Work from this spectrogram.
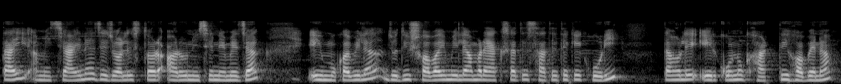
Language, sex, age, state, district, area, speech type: Bengali, female, 45-60, West Bengal, Purba Bardhaman, urban, spontaneous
